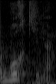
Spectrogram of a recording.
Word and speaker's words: Burkina: frères et sœurs du Burkina. D'ailleurs, à ce propos, je m'apprête à vous le dire. Dites Burkina Faso. Burkina. Le Burkina. Burkina. Voilà, dites Burkina. Burkina. Voilà. C'est écrit Burkina, mais c'est Burkina.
